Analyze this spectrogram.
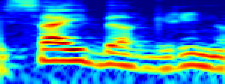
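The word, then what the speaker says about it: SYBR Green: perméant des membranes comme le cyber green prononcé cyber grereen en anglais et comme ici le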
